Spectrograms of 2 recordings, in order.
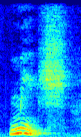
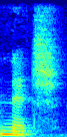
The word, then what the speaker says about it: niche: I know this word is spelled a little funky for an English word, but remember it's pronounced niche, not niche. Niche.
